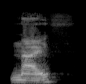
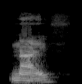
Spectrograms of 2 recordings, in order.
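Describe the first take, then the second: No difference in how they are said.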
